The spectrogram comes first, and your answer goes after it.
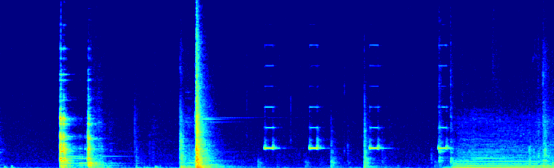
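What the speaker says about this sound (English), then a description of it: "Put this in the microwave." A microwave door thumps shut, keypad beeps sound several times, then the oven starts with a steady low humming whir.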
